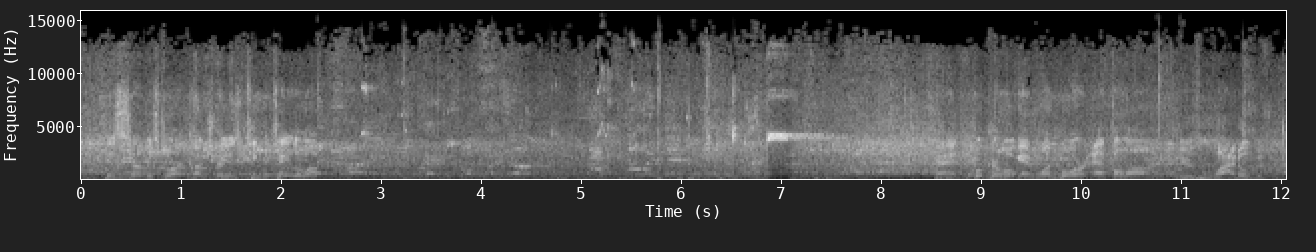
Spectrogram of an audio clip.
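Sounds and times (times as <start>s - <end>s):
arena crowd noise: 0.0s - 12.0s
referee's whistle: 6.5s - 7.6s.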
